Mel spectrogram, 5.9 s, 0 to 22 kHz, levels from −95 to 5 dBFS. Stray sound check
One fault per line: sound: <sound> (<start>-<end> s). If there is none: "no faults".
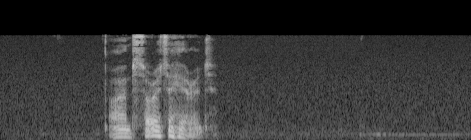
no faults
